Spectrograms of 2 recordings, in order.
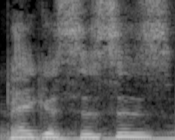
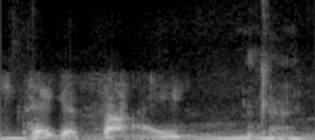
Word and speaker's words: Pegasi: Real quick, I got a question about just how you pronounce Pegasus. Isn't it Pegasuses? Pegasuses? Are you sure it's Pegasi? – It is Pegasi.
